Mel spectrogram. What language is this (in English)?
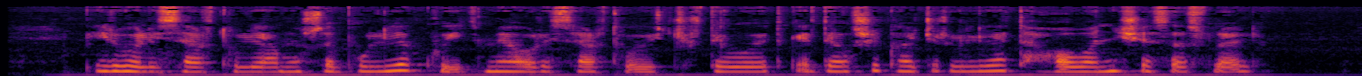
Georgian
